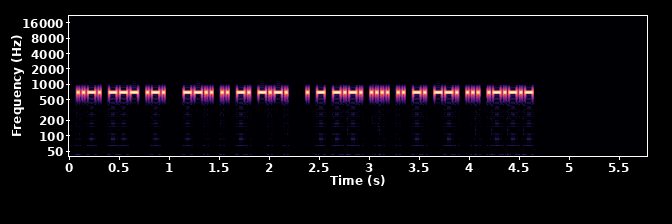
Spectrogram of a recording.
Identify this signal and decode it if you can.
Morse code, heard as a keyed tone, about 46 wpm, 700 Hz. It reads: FOR ZINC ETCHINGS.
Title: Pangram Challenge v2 - 45wpm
